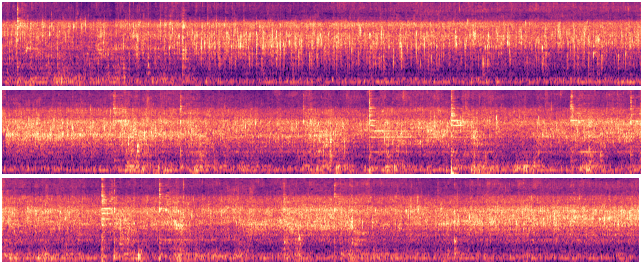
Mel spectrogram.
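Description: Potatoes frying in hot oil for an aloo dum, a steady loud sizzle with scraping stirs throughout, close and continuous with no voices.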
